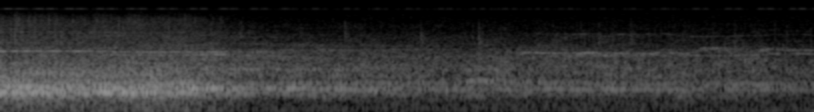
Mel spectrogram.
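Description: Concert audience applauding and cheering, with a few high whistles, fading steadily away.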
